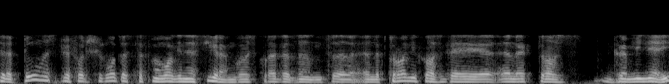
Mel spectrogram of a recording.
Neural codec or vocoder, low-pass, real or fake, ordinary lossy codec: codec, 32 kHz, 1.9 kbps, SNAC; 7.2 kHz; fake; AAC, 16 kbps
